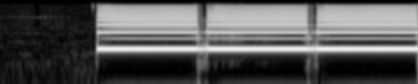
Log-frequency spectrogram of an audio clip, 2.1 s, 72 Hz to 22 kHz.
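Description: A loud electronic end-of-game buzzer at a 5-man paintball tournament match, sounding as a sustained harsh tone with brief stutters, close and dominant over faint background.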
